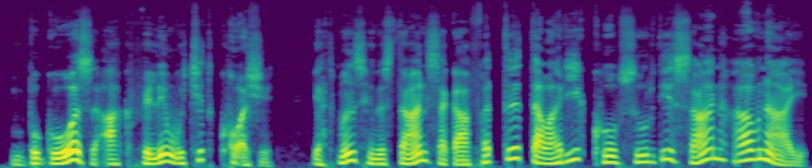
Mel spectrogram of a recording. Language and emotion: Kashmiri, happy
